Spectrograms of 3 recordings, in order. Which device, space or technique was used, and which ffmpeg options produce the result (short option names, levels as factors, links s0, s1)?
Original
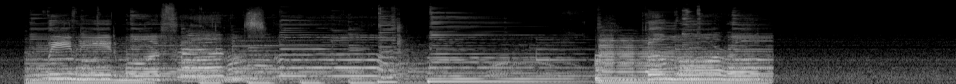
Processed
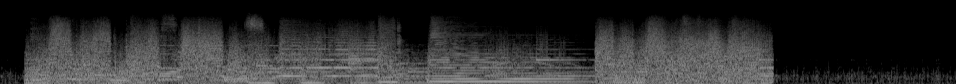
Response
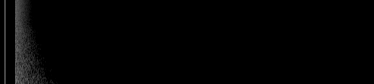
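synthesiser wavefolder: -filter_complex "[0:a]asettb=1/sr,asplit=3[s0][s1][s2];[s0]atrim=end=0.674[s3];[s1]atrim=start=0.67:end=1.15,asetpts=PTS-STARTPTS,afade=t=in:d=0.004:c=qsin,afade=t=out:st=0.476:d=0.004:c=qsin,lowshelf=f=150:g=-9[s4];[s2]atrim=start=1.146[s5];[s3][s4]acrossfade=d=0.004:c1=hsin:c2=qsin[s6];[s6][s5]acrossfade=d=0.004:c1=qsin:c2=hsin,anlmdn=2.51,aeval=exprs='0.119*(abs(mod(val(0)/0.119+3,4)-2)-1)':c=same,lowpass=f=8700:w=0.5412,lowpass=f=8700:w=1.3066,volume=0.501"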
